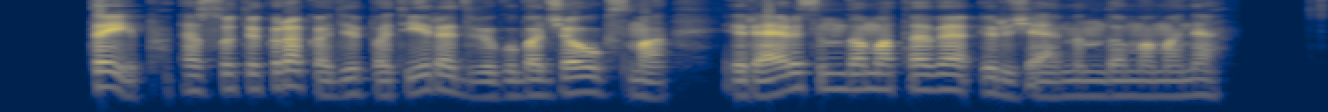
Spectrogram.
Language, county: Lithuanian, Šiauliai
